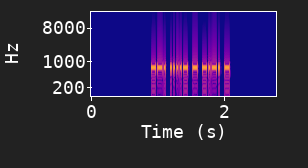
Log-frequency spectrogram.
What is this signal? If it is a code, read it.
Morse code, heard as a keyed tone, about 50 wpm, 700 Hz. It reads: G4TCT
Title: DXCC-100 Call Signs - 5 Characters - Repeated 2x - 50wpm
